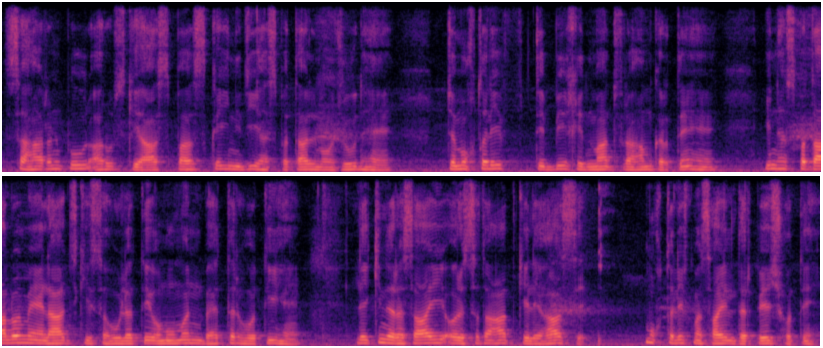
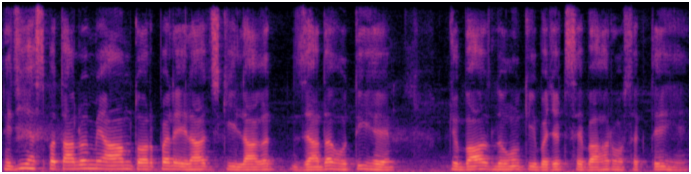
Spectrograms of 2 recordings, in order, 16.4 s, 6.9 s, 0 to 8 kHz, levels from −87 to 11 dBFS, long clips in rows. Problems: constant background noise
